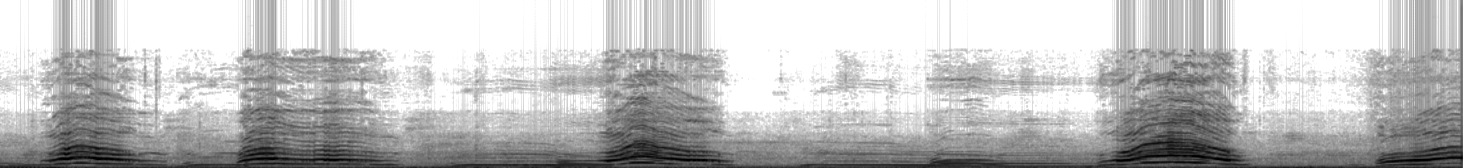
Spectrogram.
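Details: Fighting domestic cats trading loud harmonic yowls and wails in bursts roughly every two to three seconds, some calls rising then falling, quieter drawn-out moans between the louder outbursts.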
